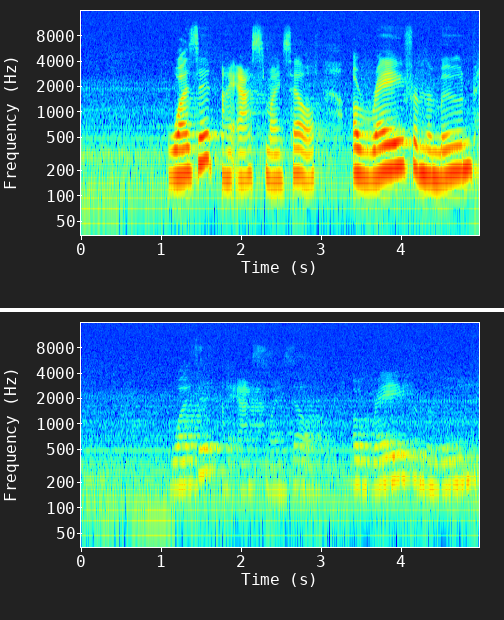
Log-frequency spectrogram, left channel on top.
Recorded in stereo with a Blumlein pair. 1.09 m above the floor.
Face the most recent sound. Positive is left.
turn(degrees=50)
